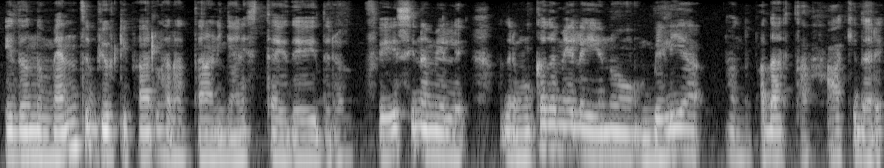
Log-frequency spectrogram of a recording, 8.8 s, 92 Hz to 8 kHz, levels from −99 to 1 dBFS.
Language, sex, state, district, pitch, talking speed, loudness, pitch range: Kannada, male, Karnataka, Dakshina Kannada, 120 Hz, 120 wpm, -26 LUFS, 110-120 Hz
